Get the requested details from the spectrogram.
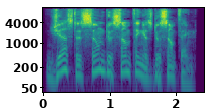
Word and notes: just as soon do something as do something: American English

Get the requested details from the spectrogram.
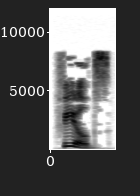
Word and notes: fields: British English

